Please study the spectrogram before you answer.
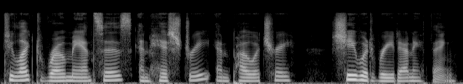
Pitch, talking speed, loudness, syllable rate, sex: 175 Hz, 140 wpm, -20 LUFS, 4.6 syllables/s, female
